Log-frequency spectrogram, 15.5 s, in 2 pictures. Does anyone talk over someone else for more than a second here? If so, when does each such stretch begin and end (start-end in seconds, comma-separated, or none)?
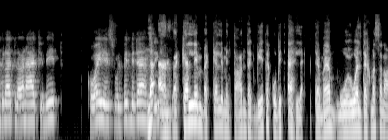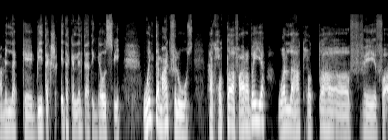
none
